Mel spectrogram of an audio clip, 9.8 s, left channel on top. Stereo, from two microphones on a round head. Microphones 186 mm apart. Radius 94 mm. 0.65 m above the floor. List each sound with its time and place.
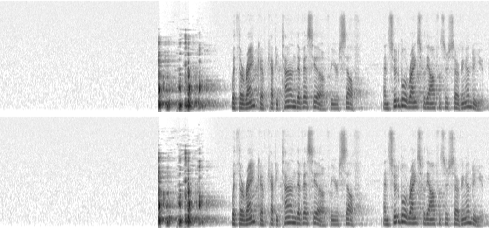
3.2 s a rattle: 25° right (ahead or behind), 0.6 m
4.6 s a man speaking: centre (ahead or behind), 0.7 m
